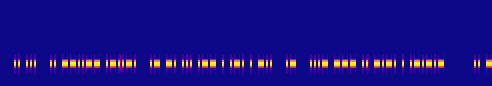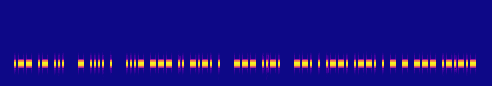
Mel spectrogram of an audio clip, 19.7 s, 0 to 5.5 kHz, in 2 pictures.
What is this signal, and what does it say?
Morse code, heard as a keyed tone, about 30 wpm, 700 Hz. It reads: IS I," ANSWERED A VOICE. IT WAS THE VOICE OF GEPPETTO.
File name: Pinocchio / Pinocchio ch6 30 30 ik1hge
